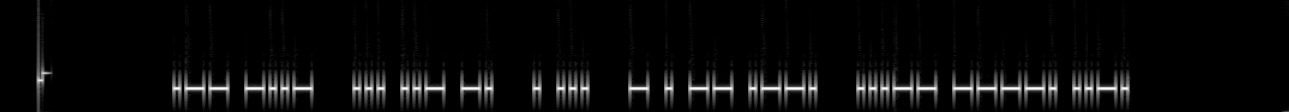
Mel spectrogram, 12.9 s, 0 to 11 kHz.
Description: Morse code, heard as a keyed tone, about 20 wpm, 700 Hz. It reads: WX SUN ES TEMP 39F
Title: Practice QSO - Exchange 2 - Info - 20wpm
